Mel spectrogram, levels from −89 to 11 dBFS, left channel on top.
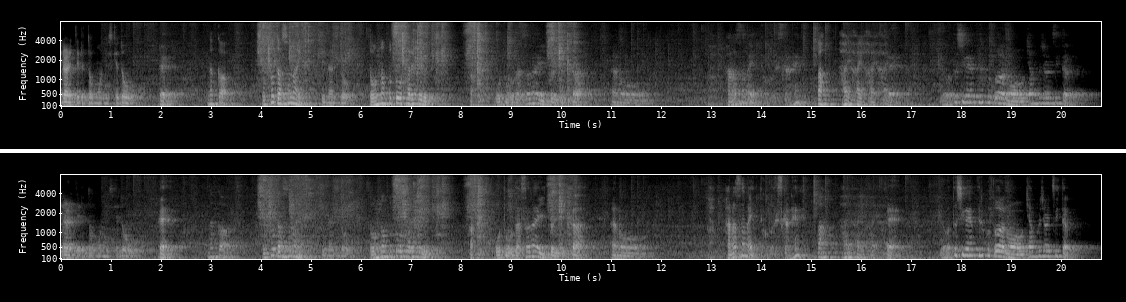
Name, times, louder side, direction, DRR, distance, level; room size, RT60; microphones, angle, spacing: voice 1, 0.0-1.5 2.9-3.3 4.0-4.9 5.2-5.8 6.2-7.5 15.1-16.6, left 3 dB, 50° left, 9 dB, 0.3 m, -30 dB
sound 1, 0.8-7.4 8.6-19.0, equal, 15° left, 1.0 m, -49 dB
sound 2, 1.2-17.2, equal, 40° right, 1.2 m, -51 dB
voice 2, 1.9-2.3 8.2-8.4 8.7-10.5 11.0-11.8 12.9-14.9 16.5-16.8 17.5-20.1, right 3 dB, 55° right, 7 dB, 0.3 m, -31 dB
sound 3, 3.7-5.9 6.4-9.3 9.6-10.4 10.6-10.9, left 2 dB, 70° left, 1.1 m, -36 dB
6.0 x 2.4 x 3.1 m, 1.3 s
head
